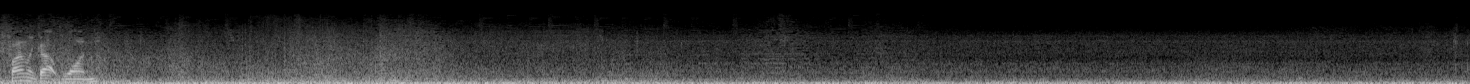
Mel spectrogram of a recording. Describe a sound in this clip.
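A spaceship's engines rumble steadily.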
